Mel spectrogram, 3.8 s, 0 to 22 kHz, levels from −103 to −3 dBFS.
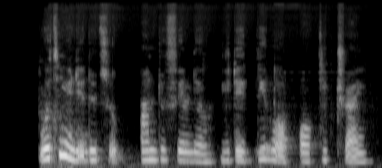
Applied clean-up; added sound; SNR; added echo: neural mask model DeepFilterNet 3.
